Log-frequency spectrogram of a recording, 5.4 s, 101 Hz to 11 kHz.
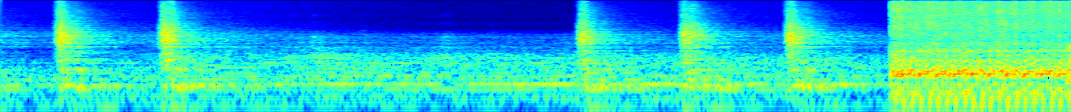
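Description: A Renault Clio 172 with reworked exhaust runs steadily, its low engine note holding under several sharp knocks or clicks, then a louder, denser burst of sound takes over near the end.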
